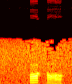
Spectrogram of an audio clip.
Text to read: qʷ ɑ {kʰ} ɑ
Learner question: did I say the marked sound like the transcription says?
no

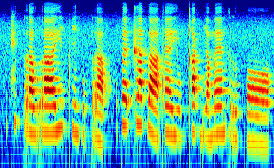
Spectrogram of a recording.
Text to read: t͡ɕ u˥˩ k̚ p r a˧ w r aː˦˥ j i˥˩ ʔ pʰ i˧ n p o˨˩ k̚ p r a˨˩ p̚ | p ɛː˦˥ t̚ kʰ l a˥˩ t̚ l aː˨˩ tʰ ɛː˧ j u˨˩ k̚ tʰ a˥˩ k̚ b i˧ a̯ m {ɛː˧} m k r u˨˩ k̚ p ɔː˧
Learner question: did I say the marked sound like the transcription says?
no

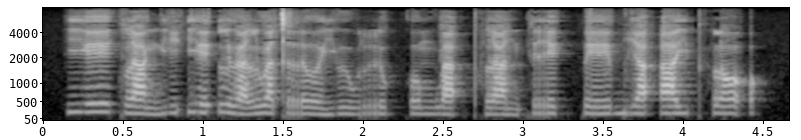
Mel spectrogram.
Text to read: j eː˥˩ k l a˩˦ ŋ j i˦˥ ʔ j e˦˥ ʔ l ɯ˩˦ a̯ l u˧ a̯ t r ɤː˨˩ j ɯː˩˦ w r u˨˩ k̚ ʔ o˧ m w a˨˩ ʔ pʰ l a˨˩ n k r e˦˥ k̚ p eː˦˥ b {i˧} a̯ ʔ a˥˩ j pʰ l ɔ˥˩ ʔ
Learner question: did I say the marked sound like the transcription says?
no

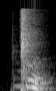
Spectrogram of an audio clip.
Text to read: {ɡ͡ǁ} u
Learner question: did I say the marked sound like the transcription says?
yes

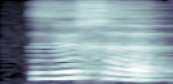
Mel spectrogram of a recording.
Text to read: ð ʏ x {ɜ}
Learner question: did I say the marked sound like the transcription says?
yes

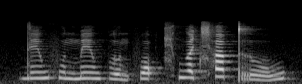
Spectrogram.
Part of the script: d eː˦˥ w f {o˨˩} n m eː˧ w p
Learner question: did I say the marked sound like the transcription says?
no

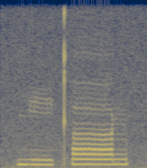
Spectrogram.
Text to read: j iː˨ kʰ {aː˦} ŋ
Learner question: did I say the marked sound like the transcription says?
yes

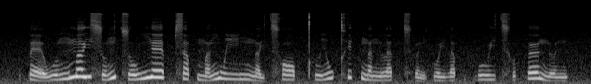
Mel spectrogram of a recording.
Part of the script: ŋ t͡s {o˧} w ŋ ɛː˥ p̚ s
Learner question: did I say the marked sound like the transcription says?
no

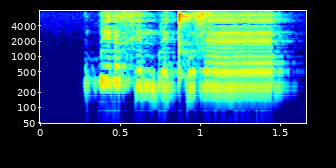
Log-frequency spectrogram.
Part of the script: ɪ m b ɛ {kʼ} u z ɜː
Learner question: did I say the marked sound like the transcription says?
yes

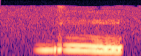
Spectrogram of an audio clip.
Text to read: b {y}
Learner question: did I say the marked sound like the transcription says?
yes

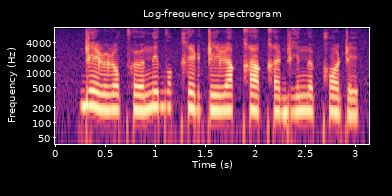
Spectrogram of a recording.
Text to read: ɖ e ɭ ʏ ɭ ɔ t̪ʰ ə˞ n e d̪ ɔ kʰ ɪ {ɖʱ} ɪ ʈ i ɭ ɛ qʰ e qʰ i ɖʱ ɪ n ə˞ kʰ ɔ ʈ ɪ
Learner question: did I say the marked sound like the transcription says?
no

